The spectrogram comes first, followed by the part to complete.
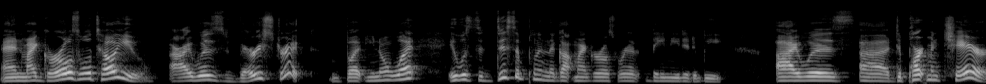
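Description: A normal speaking voice with an American accent goes at a fairly slow pace. Its intonation is lively and its loudness swings widely. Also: woman, fairly low pitch for a woman, very clean recording, silent background. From Texas Panhandle, Plainview. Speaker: teacher and business owner. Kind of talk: interview conversation.

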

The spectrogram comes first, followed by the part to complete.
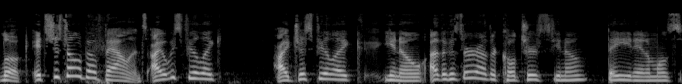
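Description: Very fast, lively speech from a woman with a fairly high voice. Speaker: sketch comedian. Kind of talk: casual chat. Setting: host's apartment. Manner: relaxed.

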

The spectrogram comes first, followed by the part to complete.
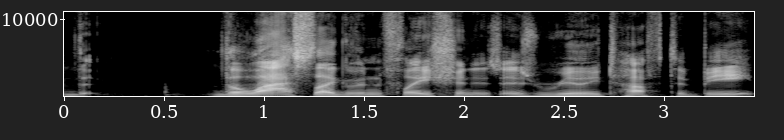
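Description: An unremarkable speaking voice moves at a moderate pace with ordinary pitch variation. The recording is very clean, with a silent background and a dry, close sound with no echo. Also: man. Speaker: markets trader. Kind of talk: casual chat.

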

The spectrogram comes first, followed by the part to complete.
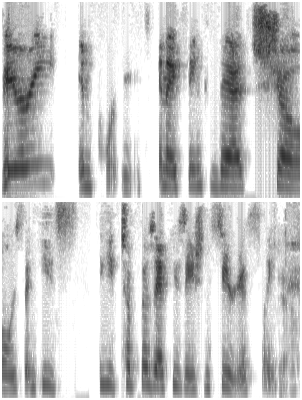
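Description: A woman speaks in a plain, everyday voice, her fairly high pitch and moderate tempo holding throughout. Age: 30s. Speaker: baseball writer. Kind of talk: casual chat.

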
